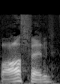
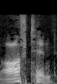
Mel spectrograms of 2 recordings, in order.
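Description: First: The T sound is left silent in the word. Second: The T sound is pronounced in the word. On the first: "when they're supposed to be silent" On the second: "pronouncing my T's"

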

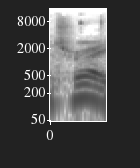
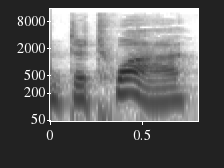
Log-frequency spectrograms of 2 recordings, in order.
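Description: First: The name is said with an American pronunciation. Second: The name is said with a French pronunciation. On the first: This is the adapted local name. "Americanized to Detroit" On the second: This is the original name. "Detroit was named after Detroit"

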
